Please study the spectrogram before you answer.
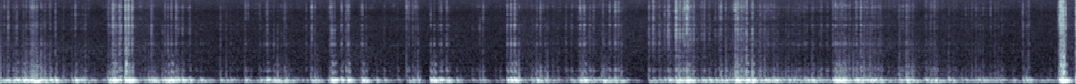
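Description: A small hollow round metal mesh grille on a pink-red Blue Yeti Nano USB microphone is scratched and tapped directly with the long dark-painted fingernails of both hands. A dense, deep rumbling scratch fills the clip with a steady low hum. Quick tapping bursts rise out of it, with a brief pause near the middle and a sharp bright tap at the very end.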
